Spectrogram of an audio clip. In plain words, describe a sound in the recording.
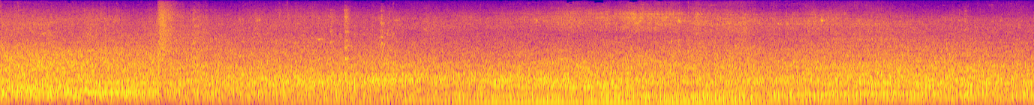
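A truck engine rumbles as it drives past.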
